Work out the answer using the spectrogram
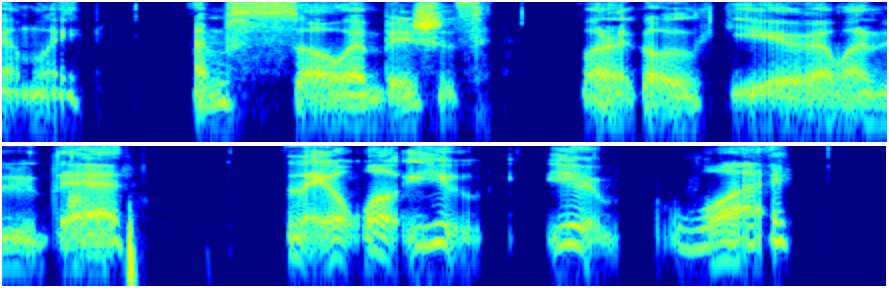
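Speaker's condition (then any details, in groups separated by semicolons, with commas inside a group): Multiple sclerosis; progressive form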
